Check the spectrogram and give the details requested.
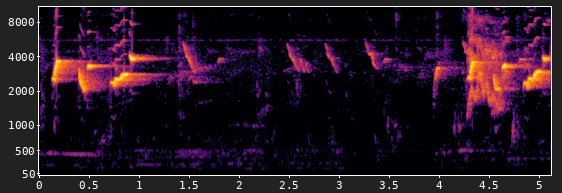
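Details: Lure song of a black-capped bulbul meant to spur lazy caged birds into song: loud liquid whistled phrases open and close, with thin short chirps spaced through the quieter middle.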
